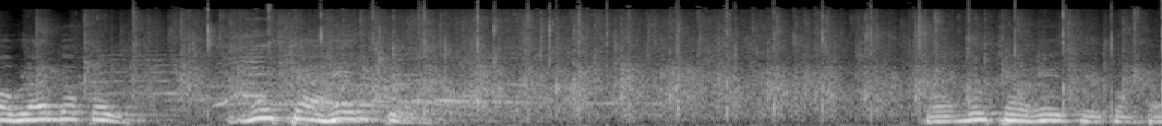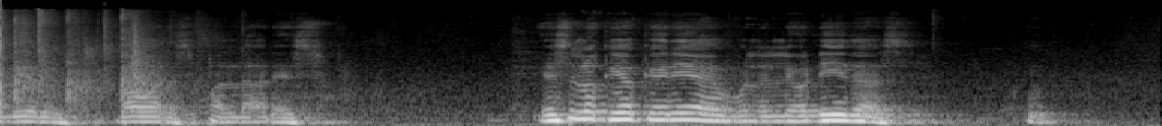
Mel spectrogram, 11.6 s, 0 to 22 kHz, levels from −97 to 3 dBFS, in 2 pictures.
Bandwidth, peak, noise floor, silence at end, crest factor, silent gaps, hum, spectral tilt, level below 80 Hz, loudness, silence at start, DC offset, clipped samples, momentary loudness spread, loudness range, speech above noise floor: 16.5 kHz; -2 dBFS; -52 dBFS; 0.5 s; 18 dB; none; none; -7.5 dB/octave; -54 dBFS; -20 LUFS; 0 s; under 0.1%; under 0.1%; 18 LU; 6 LU; 34 dB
